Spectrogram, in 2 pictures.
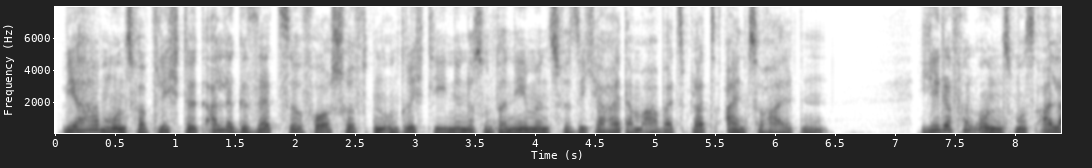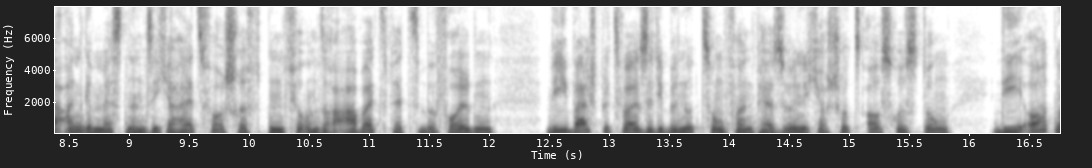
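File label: German elearning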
